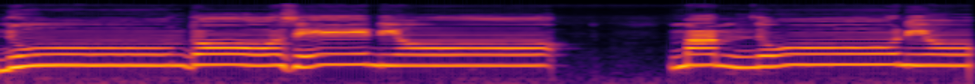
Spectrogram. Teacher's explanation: تنوین کے بعد جب ہم نے دیکھا تو فا ہے، فا حرف ہلکی میں سے نہیں ہے. ٹھیک ہے، اب ہم نے کیا کرنا ہے نون تنوین پہ غنہ کرنا ہے، لیکن کون سا کریں گے؟ اخفا کا کریں گے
